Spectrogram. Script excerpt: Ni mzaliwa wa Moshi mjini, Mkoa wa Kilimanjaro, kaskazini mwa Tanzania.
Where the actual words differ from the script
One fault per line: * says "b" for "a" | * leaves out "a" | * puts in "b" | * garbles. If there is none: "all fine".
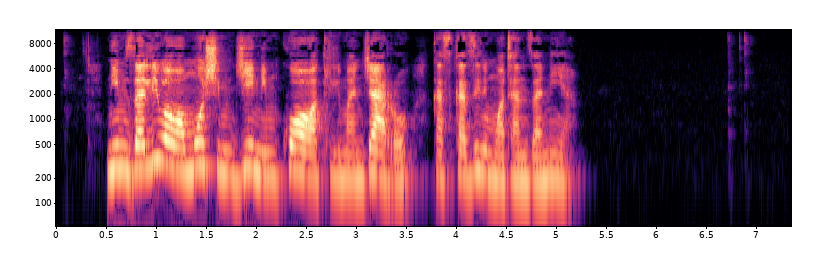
all fine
